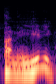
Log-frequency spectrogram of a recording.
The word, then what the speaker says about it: Panegyri: First of all, we really appreciate being here and um the fact that you pronounced Paneidi correctly.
